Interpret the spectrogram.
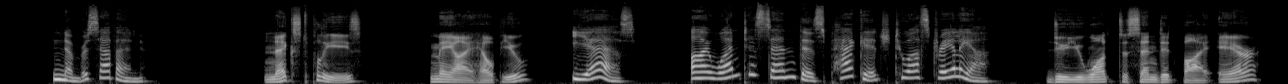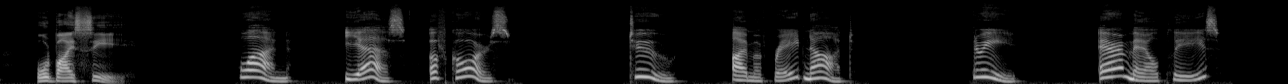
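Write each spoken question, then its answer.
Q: Do you want to send it by air or by sea?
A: 3: Airmail, please.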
